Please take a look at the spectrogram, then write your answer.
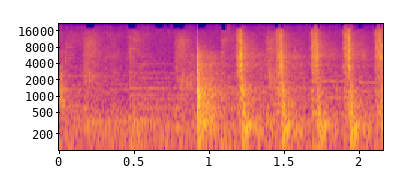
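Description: A knife chops celery stalks and peeled carrots on a board, six or seven crisp, evenly spaced close thuds in quick succession.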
